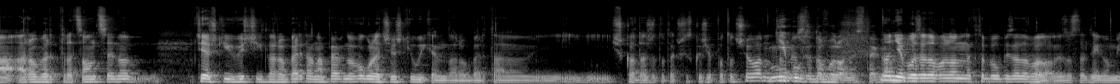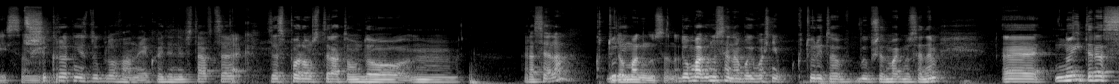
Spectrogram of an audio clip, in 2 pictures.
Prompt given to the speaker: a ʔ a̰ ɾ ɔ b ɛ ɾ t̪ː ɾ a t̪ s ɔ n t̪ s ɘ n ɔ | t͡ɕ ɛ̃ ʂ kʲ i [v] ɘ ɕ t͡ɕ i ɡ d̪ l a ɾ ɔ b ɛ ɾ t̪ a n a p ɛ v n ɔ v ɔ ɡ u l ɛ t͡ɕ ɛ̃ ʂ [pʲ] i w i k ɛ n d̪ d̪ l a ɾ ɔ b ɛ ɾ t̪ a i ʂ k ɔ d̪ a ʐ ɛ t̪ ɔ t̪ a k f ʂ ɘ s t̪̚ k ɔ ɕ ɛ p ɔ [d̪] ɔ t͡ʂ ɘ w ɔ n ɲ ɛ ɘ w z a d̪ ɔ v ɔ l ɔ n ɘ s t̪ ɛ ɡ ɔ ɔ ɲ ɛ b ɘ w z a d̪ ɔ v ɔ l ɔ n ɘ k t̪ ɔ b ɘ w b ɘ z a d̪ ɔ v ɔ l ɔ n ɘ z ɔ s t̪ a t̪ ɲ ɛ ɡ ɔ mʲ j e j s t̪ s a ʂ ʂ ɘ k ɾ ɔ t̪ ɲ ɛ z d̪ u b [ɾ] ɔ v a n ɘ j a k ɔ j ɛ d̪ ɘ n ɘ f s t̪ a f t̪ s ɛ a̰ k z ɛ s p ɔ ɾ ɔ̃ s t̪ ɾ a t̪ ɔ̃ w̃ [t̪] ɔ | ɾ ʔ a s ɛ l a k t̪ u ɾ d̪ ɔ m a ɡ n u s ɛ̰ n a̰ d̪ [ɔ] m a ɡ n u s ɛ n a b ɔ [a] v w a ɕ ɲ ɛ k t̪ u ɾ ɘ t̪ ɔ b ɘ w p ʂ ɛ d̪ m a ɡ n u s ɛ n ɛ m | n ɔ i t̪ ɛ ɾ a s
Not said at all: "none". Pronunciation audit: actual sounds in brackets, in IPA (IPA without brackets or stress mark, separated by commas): v, kʲ, t̪, l, d̪, ɔ, i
